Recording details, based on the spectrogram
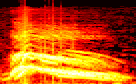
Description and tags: an old "woo" I did for videos. the voices are all me mashed together
voice, woo, group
